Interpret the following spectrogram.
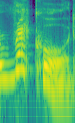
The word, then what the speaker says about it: record: big black things yeah so that one's record record but right now I'm recording a podcast record record is the verb record is the noun that's how we tell them aart same with dessert you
